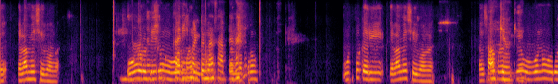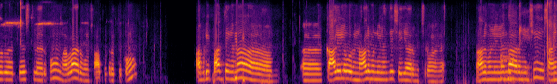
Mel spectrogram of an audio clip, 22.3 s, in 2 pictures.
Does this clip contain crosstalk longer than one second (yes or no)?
yes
